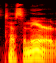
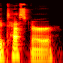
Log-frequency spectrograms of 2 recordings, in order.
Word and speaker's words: Tessenier: Yeah, my last name is funny, too, because it's spelled, so, like, the way it probably should be pronounced is Tessenier. That's actually how it's spelled. So, like, if you, you know, think out phonetically, that's how you would say it. – That's how I would say it, too. – Yeah, yeah, and like, I say Tessner because that's how I grew up with my family saying it.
